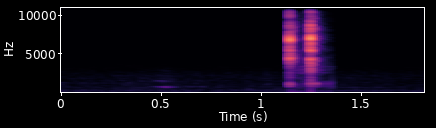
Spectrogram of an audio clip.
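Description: Two quick, crisp computer mouse clicks sound close together in an otherwise silent room, a right click made to save an image.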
